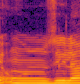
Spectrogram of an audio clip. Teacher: نون ساکن کے بعد زا ہے، یہاں پہ اکفا کریں گے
